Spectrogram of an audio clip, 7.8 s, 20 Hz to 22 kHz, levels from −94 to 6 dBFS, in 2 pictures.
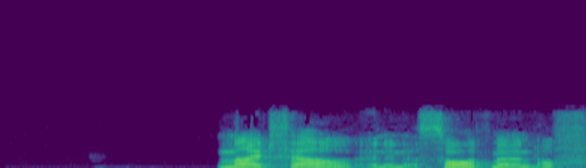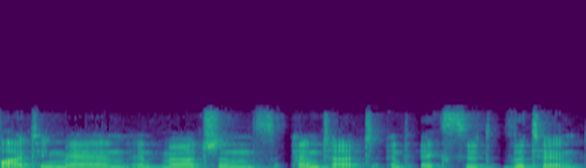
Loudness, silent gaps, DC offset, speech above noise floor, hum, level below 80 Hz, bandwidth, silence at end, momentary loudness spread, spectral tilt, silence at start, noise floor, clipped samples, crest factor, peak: -26 LUFS; none; under 0.1%; 60 dB; none; -58 dBFS; 8 kHz; 0 s; 11 LU; -5 dB/octave; 1.45 s; -86 dBFS; under 0.1%; 24 dB; -2 dBFS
